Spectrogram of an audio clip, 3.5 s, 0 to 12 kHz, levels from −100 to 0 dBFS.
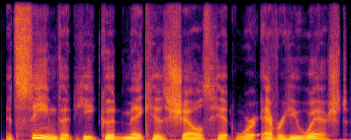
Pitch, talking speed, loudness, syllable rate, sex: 125 Hz, 205 wpm, -15 LUFS, 4.4 syllables/s, male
